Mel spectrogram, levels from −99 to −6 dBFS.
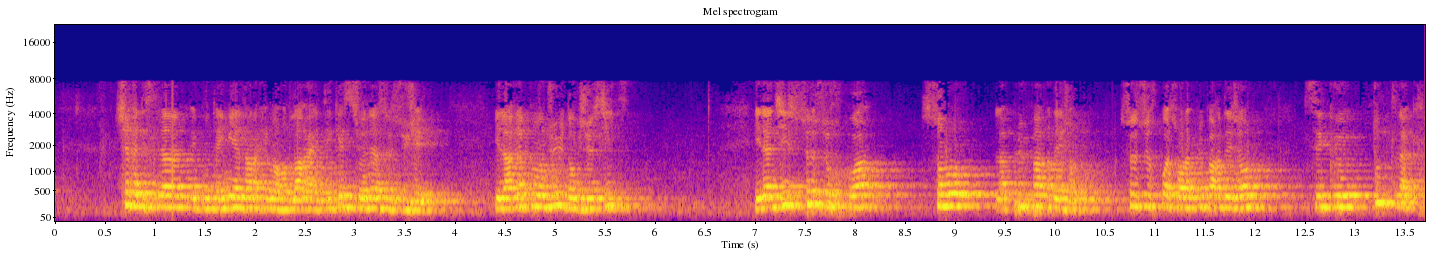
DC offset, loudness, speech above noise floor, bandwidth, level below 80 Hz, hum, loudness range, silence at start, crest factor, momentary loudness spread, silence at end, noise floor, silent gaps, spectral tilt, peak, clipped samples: under 0.1%; -12 LUFS; 29 dB; 8 kHz; -54 dBFS; none; 2 LU; 0.65 s; 12 dB; 12 LU; 0 s; -40 dBFS; none; -7.5 dB/octave; 0 dBFS; under 0.1%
